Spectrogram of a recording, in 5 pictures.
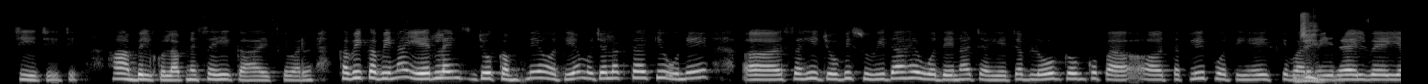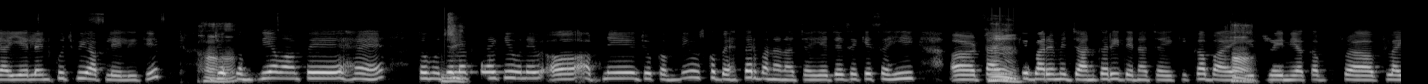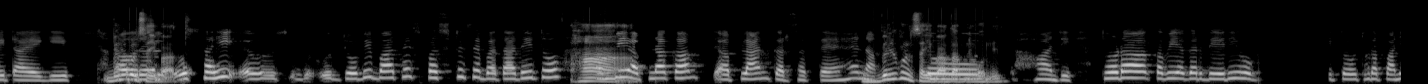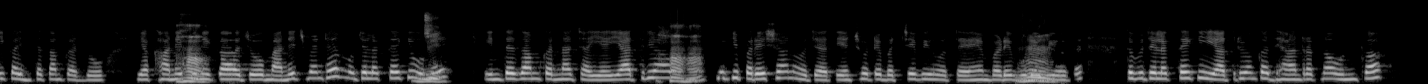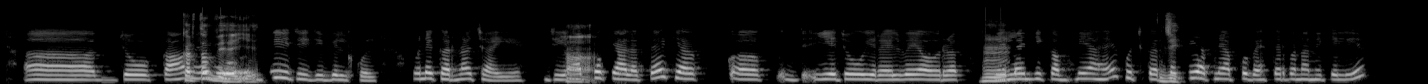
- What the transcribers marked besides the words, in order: in English: "एयरलाइंस"; distorted speech; in English: "एयरलाइन"; in English: "टाइम"; tapping; in English: "फ्लाइट"; in English: "प्लान"; in English: "मैनेजमेंट"; in English: "एयरलाइन"
- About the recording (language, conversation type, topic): Hindi, unstructured, फ्लाइट या ट्रेन में देरी होने पर आपको सबसे ज़्यादा गुस्सा कब आया?
- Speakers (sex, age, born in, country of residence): female, 35-39, India, India; male, 20-24, India, India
